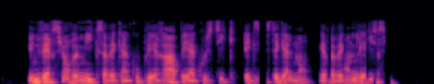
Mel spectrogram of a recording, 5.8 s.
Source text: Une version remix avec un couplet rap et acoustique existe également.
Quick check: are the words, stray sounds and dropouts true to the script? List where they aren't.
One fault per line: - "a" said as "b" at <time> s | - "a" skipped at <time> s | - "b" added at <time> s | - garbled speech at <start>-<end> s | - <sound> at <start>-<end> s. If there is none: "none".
- dropout at 3.5-3.6 s
- garbled speech at 4.3-5.1 s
